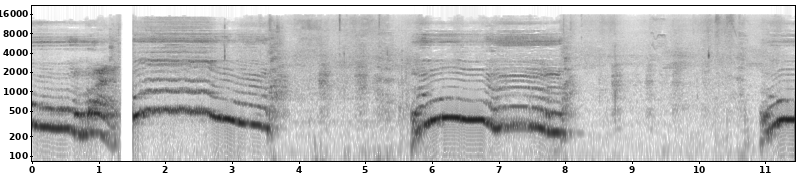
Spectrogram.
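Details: Alaskan Malamute Luoluo vocalizes to rouse a sleepy owner who won't get up: drawn-out, arching howls with rich overtones, each rising then sliding down, three rounds separated by short quiet gaps.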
